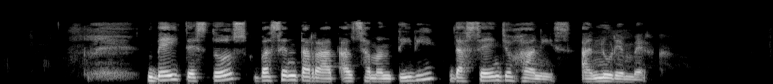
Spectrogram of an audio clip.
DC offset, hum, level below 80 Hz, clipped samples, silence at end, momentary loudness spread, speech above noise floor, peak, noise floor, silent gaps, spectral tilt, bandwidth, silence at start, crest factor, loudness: under 0.1%; none; -58 dBFS; under 0.1%; 1.1 s; 14 LU; 61 dB; -2 dBFS; -76 dBFS; none; -4 dB/octave; 8.4 kHz; 0.85 s; 16 dB; -16 LUFS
